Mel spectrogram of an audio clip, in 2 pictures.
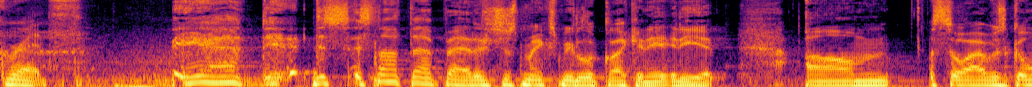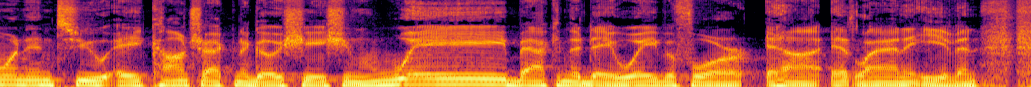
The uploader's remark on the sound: Listeners called in with spicy confessions.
